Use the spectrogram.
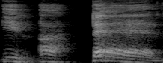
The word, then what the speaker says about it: appelle: هنا النطق كيف نطقوه؟ هنا تقول vous appelez. donc E vous appelez. donc un seul L. كي تقول il appelle.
